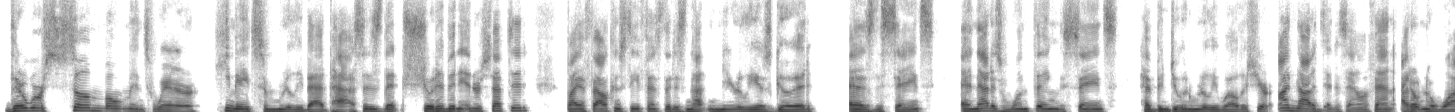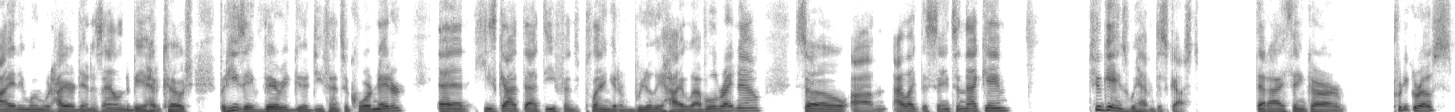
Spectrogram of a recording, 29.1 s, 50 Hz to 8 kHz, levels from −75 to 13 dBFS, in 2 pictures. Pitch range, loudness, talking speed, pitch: 130-155 Hz, -17 LUFS, 210 wpm, 140 Hz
